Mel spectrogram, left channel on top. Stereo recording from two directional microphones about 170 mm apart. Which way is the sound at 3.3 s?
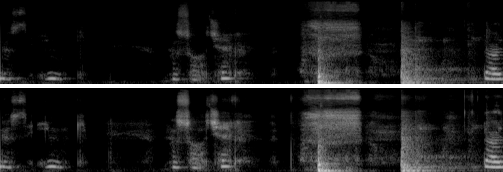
20° left (ahead or behind).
